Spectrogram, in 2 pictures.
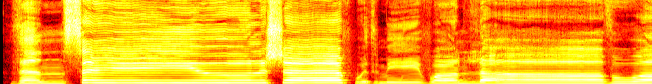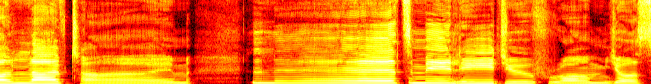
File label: male; Pearl TLC90; microphones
